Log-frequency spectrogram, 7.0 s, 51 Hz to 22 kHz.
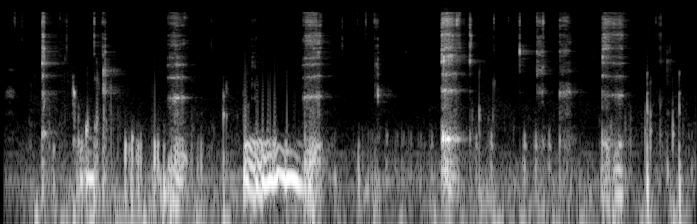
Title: Badly bloated non-stop burps for 6 minutes 💓💓💓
